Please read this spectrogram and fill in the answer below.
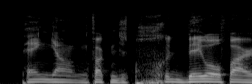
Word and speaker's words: Pyongyang: It's Pyongyang.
